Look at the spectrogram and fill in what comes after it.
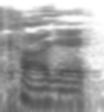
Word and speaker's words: Kage: I think it's Kage. – Kage? K-A-G-E.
